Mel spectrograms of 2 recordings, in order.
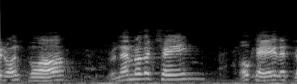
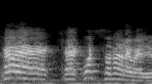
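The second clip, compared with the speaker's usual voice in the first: loud, high first call, easing off; fed-up director; exasperated scolding; 4 semitones higher, 5 dB louder than usual. Acted. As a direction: rebuke him out of lost patience.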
